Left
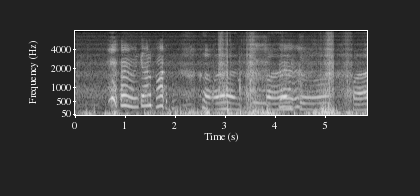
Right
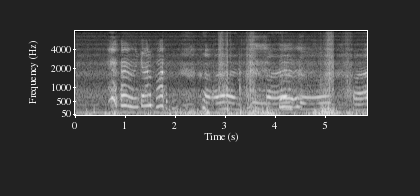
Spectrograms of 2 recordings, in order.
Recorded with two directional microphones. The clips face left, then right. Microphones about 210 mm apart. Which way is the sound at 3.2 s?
15° right (ahead or behind).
